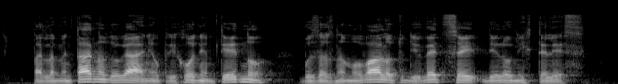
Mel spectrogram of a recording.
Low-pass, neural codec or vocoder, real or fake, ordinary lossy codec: none; vocoder, 22.05 kHz, 80 mel bands, Vocos; fake; none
